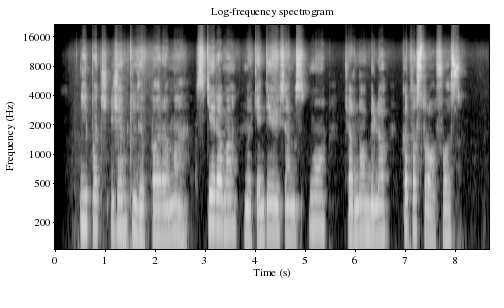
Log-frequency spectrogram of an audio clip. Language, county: Lithuanian, Kaunas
